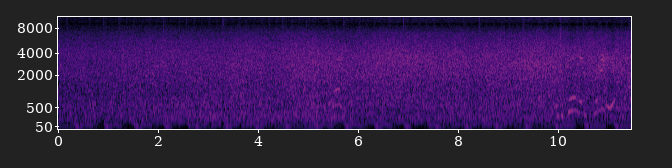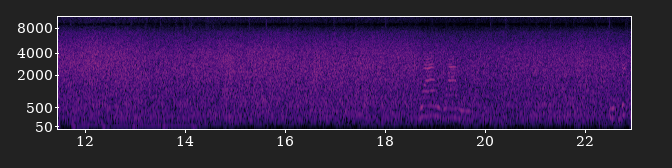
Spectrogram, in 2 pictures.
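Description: River water rushing through a narrow limestone gorge, a steady roar of water noise. A low rumble sits under it for roughly the first two-thirds, and a few brief voice-like sounds come through, around the middle and again near the end.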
